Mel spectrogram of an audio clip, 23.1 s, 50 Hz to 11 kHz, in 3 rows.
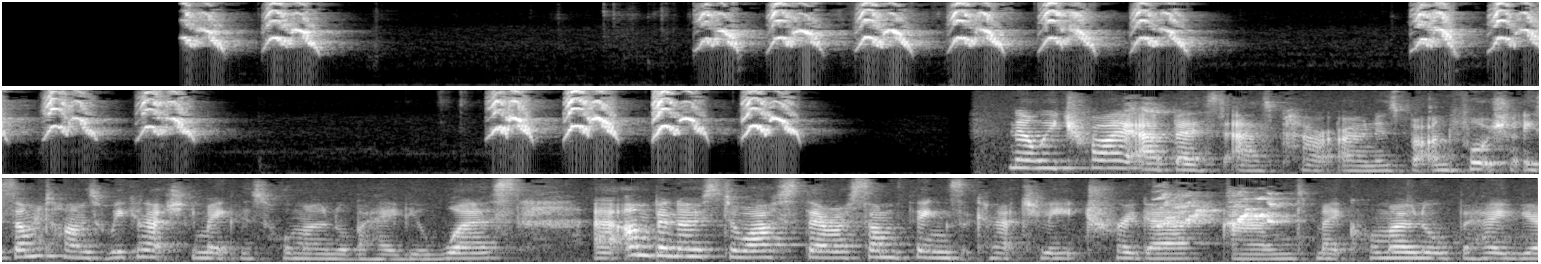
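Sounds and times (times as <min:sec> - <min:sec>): parrot squawking: 0:00.9 - 0:01.8, 0:03.4 - 0:06.2, 0:07.0 - 0:08.8, 0:10.1 - 0:11.9, 0:21.1 - 0:22.0.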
